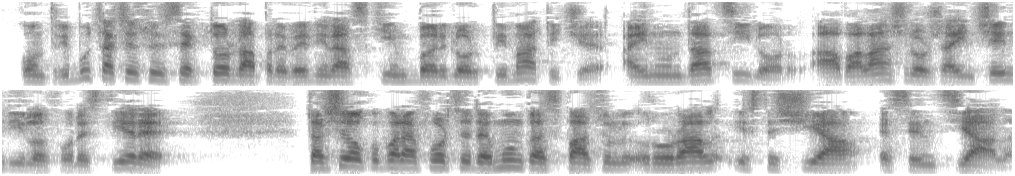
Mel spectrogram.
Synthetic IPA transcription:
ko̞nt̪ɾibut̪iaːt͡ʃe̞st̪ujse̞k̚t̪o̞rlapɾe̞ve̞niɾeaskʲimbəɾilo̞rklimat̪it͡ʃe̞̰a̰inund̪at̪siːlo̞̰ra̰ːvalanʃelo̞rʃiaint͡ʃe̞nd̪iːlo̞rfo̞ɾe̞st̪ije̞ɾe̞ | d̪̥arʃilaokupaɾeafo̞rt̪ejd̪e̞muŋkəɨnspat̪sjulruɾalje̞st̪e̞ʃijae̞se̞nt̪sia̰lə̰

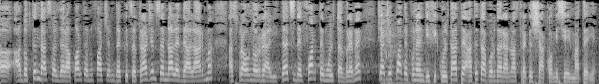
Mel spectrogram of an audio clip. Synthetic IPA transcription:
a̰d̪o̞pt̪ɨnd̪ast̪fe̞ld̪eɾapoart̪enufat͡ʃe̞md̪e̞kɨt̪sət̪ɾad͡ʒe̞mse̞mnale̞d̪e̞alarmə | a̰su̥pɾauno̞rːe̞alit̪ət̪sʲd̪e̞foart̪e̞mult̪əvɾe̞me̞ | t͡ʃe̞jat͡ʃe̞poat̪e̞pune̞ɨnd̪ifikult̪at̪e̞ʔat̪ɨt̪abo̞rd̪aɾeanoast̪ɾəkɨt̪ʃiako̞misije̞jɨnmat̪e̞ɾḭjḛ

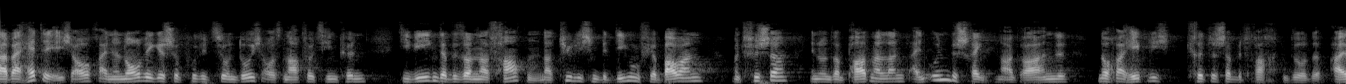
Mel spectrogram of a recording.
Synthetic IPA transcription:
d̥aːbaɪɦɛtəɪça̰ʊxʔaɪnənɔɐveːɡɪʃəpʰozit͡sjoːndʊɐçaʊsnaːχfɔlt͡siːənkʰœnən | d̥iːveːɡŋ̩deːɐbəzɔndɐshaɐtn̩natʰyːɐlɪçn̩bədɪŋʊŋfyːɐbaʊɐn | ʔʊntfɪʃɐ | ɪnʊnzəʁəmpʰaɐtnɐlantʔaɪnənʔʊnbəʃʁ̥ɛŋk̚tn̩a̰ɡʁaːhandl̩ | nɔχɛɐɦeːplɪçkʁ̥itɪʃɐbətʁ̥aχtn̩vʏɐdəʔa

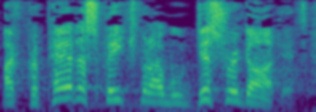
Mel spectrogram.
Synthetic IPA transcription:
ʔaɪv̥pʰɹ̥ɨpʰɛɹɾɨspit͡ʃb̥ʌɾaɪwɪlˠdɪsɹɨɡɑɹdɪ̰t̚

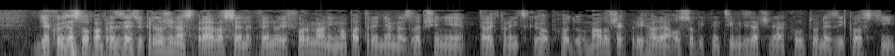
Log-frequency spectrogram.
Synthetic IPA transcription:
ɟakujɛmzaslɔʋɔpaːnpɾɛt͡sɛd̪ajut͡sipɾɛd̪lɔʒɛnaːspɾaːʋasɛnʋɛnujɛfɔɾmaːlniːmɔpat̪ɾɛɲɪamnazlɛpʃɛɲɪɛɛlɛk̚t̪ɾɔnit͡skɛɦɔɔpxɔd̪ṵmaːlɔfʃak̚pɾiɦlad̪aʔɔsɔbit̪nɛːt͡siʋilizat͡ʃnɛːakult̪uːɾnɛzʋiklɔsci

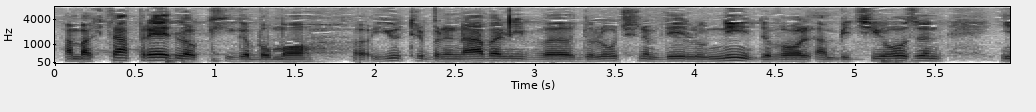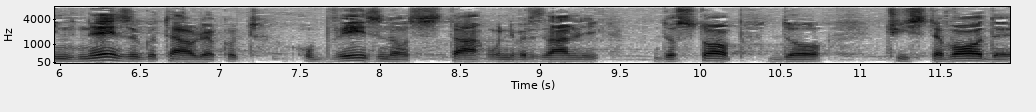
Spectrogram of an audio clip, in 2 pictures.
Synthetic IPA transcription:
ampakt̪aːpɾɛːd̪lɔkʰːiɡabomɔjut̪ɾiɔbɾɛwnaːʋaliʋəd̪ɔloːt͡ʃɛnɛmd̪eːlunid̪ɔʋɔlʔambit̪sijoːzəninːɛzaɡɔt̪aːwljakɔt̪ | ɔbʋeːznɔst̪ːaṵniʋɛɾzaːlni | d̪ɔst̪ɔpd̪ɔt͡ʃist̪ɛʋɔːd̪ɛ

